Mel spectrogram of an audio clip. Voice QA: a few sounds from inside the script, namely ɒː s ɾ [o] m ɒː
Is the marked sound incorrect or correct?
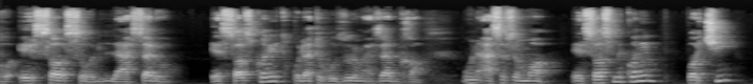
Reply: correct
